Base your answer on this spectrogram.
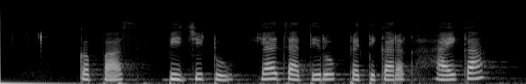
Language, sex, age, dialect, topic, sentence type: Marathi, female, 25-30, Varhadi, agriculture, question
